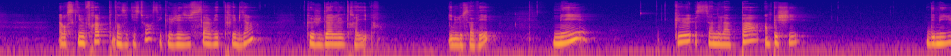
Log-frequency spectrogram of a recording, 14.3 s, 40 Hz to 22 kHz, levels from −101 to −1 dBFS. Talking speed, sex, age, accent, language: 125 wpm, female, 30-49, French, French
